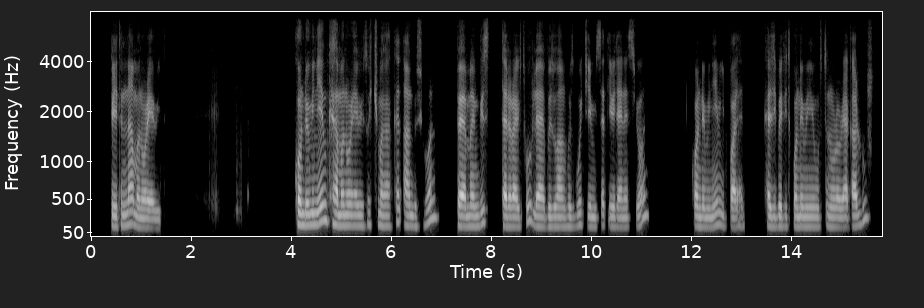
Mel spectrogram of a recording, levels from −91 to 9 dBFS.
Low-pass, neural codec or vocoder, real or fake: 7.2 kHz; autoencoder, 48 kHz, 32 numbers a frame, DAC-VAE, trained on Japanese speech; fake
